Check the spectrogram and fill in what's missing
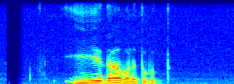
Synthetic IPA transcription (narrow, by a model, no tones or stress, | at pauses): iːed̪aːʋɐnɐt̪uɾut̪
